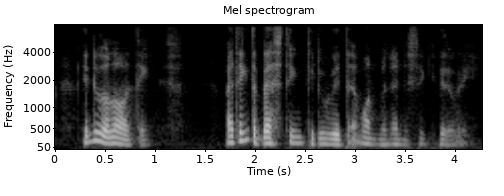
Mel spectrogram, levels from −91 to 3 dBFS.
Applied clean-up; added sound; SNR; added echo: neural mask model DeepFilterNet 3.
